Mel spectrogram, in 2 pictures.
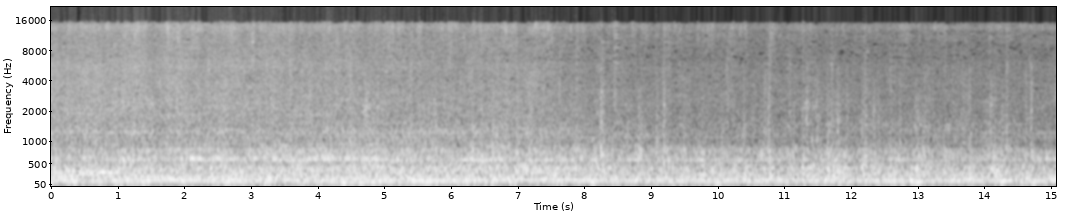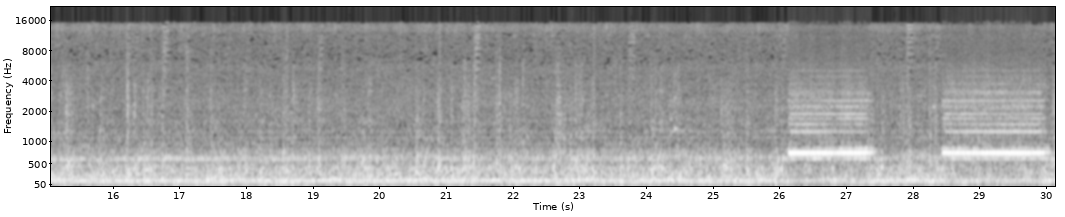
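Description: Small tourist train running along its track, heard from on board: steady engine and wheel noise throughout. Near the end the train's horn sounds twice, two blasts each about a second and a half long.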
